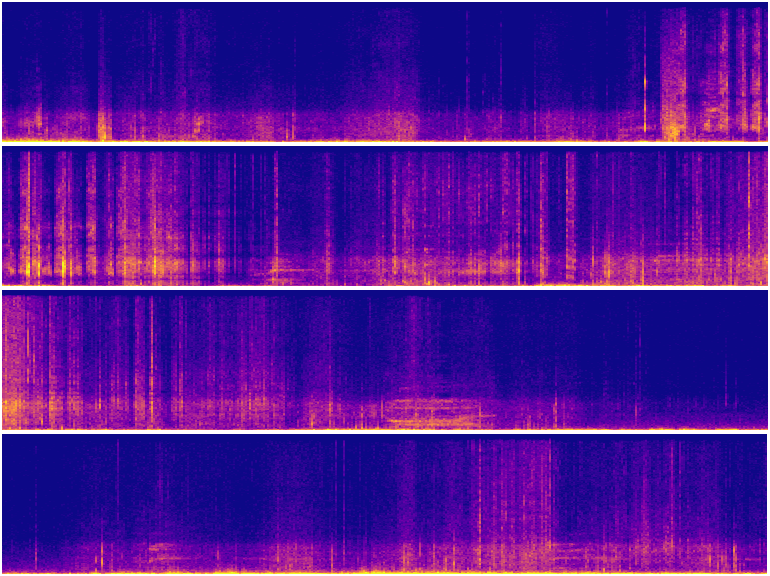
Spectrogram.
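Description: Wind buffeting the microphone in a gusting low rumble, over irregular snaps, cracks and scrapes of dry birch sticks being handled and stacked for a fire.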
